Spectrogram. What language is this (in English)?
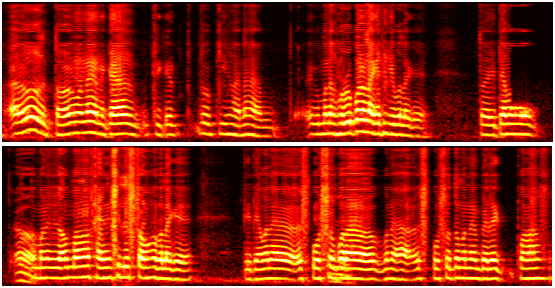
Assamese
